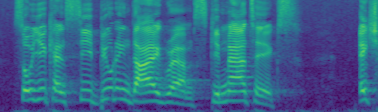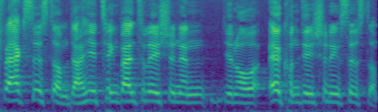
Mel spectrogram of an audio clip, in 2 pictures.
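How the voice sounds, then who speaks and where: Someone with a non-native accent talks at a moderate pace with ordinary pitch variation. The recording is very clean, with a silent background. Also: man, high pitch for a man. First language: not English. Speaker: tech executive. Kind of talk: keynote speech. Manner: halting, with fillers.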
